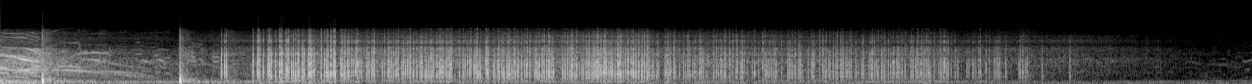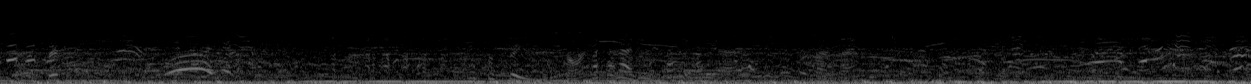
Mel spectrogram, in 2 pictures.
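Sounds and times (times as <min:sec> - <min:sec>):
firework whistling: 0:00.0 - 0:12.1
firework crackling: 0:00.2 - 0:12.5
firework shell bursts: 0:02.2 - 0:11.7.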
